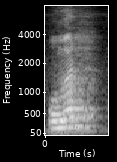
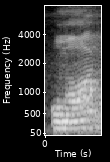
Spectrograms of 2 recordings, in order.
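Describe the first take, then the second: First: Said in the usual way. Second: उमार with the second vowel drawn long; mispronounced name. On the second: Shown as a demonstration. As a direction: stretch the last syllable of उमार. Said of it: "This is the problem that happens".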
